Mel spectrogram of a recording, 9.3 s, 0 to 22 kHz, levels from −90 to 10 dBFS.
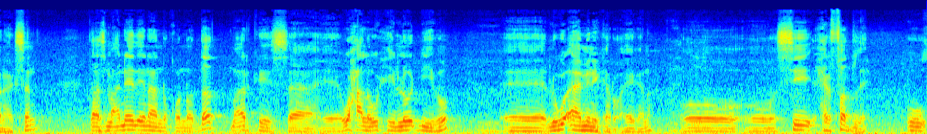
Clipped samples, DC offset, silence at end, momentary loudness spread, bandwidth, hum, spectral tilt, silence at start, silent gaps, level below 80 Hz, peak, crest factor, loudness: under 0.1%; under 0.1%; 0 s; 11 LU; 16.5 kHz; none; -5.5 dB/octave; 0 s; none; -28 dBFS; 0 dBFS; 14 dB; -15 LUFS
